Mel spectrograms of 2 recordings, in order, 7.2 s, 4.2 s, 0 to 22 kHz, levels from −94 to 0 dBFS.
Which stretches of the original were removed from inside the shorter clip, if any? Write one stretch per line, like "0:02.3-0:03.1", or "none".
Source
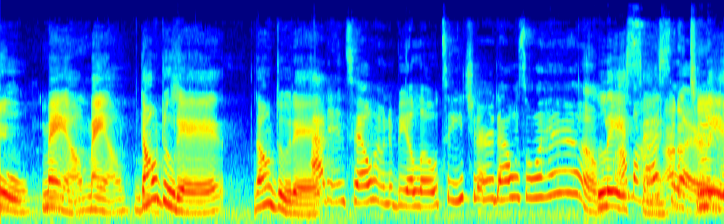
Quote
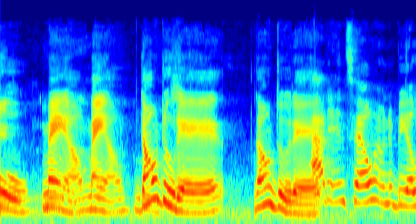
none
